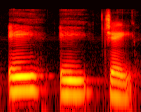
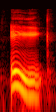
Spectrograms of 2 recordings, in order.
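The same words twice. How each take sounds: First: E E G as three separate letters, slowly; spelled letter by letter. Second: Eeg as one syllable, "eeg"; pronounced as word. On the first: Teacher showing the right way, E E G letter by letter. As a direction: say E E G slowly, each letter apart. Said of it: "we say E E G". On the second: Teacher showing the wrong way, eeg said as one word. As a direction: run the letters together into the single word eeg. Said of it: "We don't pronounce it eeg". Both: Shown as a demonstration.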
